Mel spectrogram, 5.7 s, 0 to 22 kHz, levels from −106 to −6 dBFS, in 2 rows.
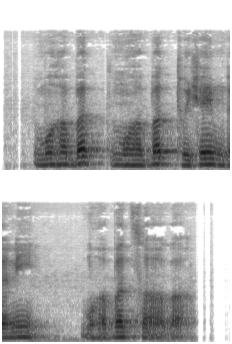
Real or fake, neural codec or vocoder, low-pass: fake; vocoder, 48 kHz, 128 mel bands, Vocos; 10.8 kHz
